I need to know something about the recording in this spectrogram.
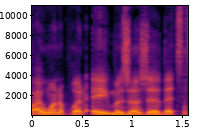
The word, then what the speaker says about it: mezuzah: I mean, it's like if I wanted to have, and I'm Jewish, so, and it's not mezuzah, it's mezuzah, Strick. I mean, that would be my pronunciation of it.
